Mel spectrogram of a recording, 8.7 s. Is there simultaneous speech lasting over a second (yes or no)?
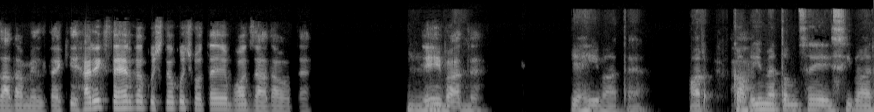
no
